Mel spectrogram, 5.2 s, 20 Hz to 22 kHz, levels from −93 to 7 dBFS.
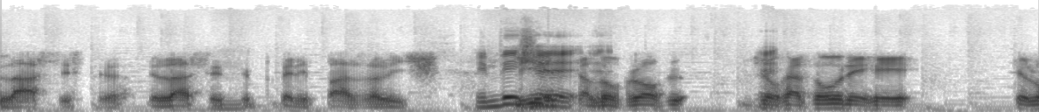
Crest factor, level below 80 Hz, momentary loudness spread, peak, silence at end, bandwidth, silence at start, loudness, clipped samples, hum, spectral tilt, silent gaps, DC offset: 20 dB; -52 dBFS; 16 LU; 0 dBFS; 0 s; 17 kHz; 0 s; -20 LUFS; under 0.1%; none; -5 dB/octave; none; under 0.1%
